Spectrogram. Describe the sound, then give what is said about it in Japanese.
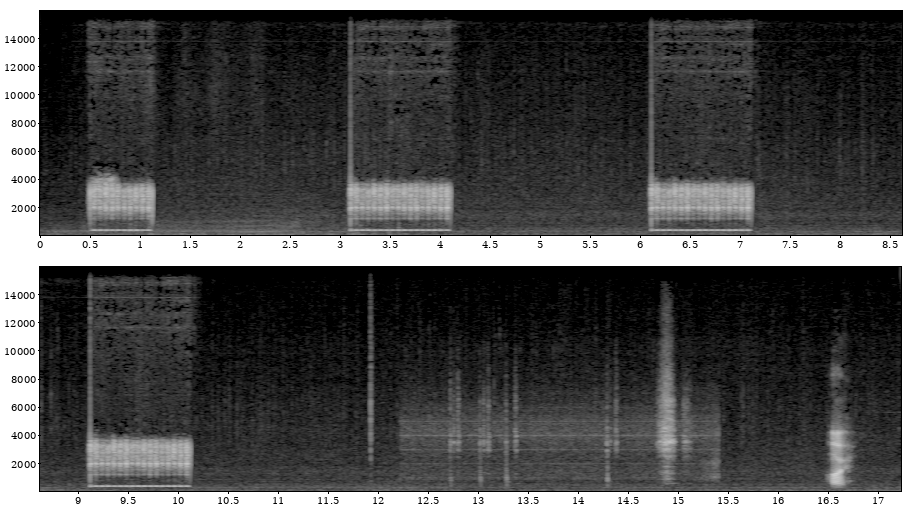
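Ringback tone of an outgoing call placed from a mobile phone, dialed from its phone book after a different SIM card was inserted: four evenly spaced electronic rings, each about a second long, with steady pauses between, over a faint background hum. “そして電話帳を操作し電話をかける。”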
